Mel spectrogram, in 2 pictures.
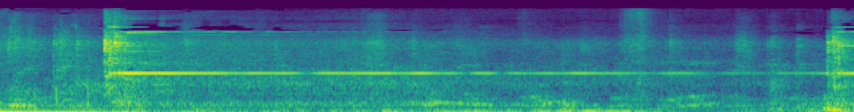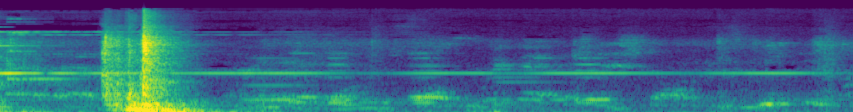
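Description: A telephone ringing with one steady high electronic tone that starts about half a second in and holds on. A single loud knock comes about five seconds in.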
